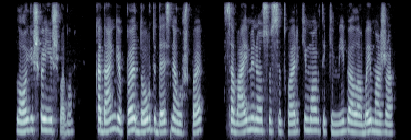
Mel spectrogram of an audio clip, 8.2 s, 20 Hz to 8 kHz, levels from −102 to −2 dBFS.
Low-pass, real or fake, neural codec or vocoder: 7.2 kHz; real; none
